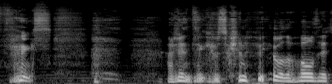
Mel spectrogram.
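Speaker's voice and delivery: strained through gritted teeth. The captain looks over at you and speaks through gritted teeth. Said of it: "just through gritted teeth".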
